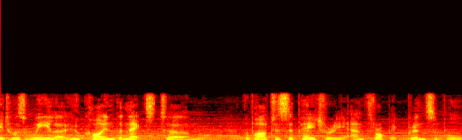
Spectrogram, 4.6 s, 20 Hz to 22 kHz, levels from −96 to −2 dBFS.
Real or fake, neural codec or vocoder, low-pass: fake; vocoder, 44.1 kHz, 128 mel bands every 256 samples, BigVGAN v2; 7.2 kHz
